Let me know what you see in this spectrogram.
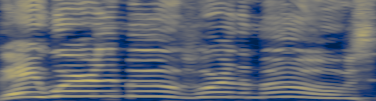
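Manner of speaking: mock panic, high-pitched and frantic. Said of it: "I'll look like I'm panicking".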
